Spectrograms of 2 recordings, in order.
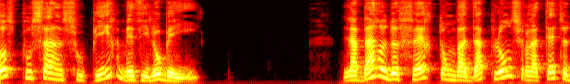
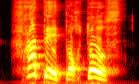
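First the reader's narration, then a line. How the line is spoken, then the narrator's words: Sepulchral shout. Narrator (French): cria la voix sépulcrale d'Aramis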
